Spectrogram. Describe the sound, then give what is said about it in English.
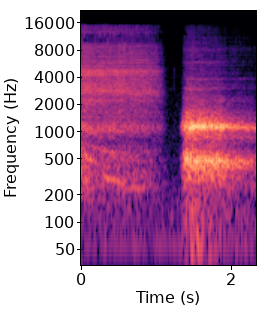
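A slow, deep calming breath drawn in with a soft airy hiss, a brief pause, then a fuller, slightly louder exhale. The breathing is unhurried, with no talking. “If you do any affirmations or practice new thoughts you want to adopt, you can say those sentences after each breathing out.”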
